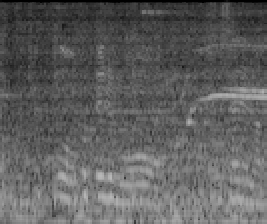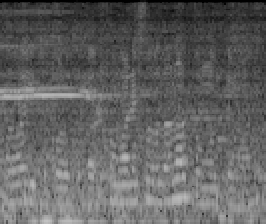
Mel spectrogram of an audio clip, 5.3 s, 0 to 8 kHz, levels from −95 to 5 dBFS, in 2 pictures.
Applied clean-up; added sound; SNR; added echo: none; Animal; 3 dB; reverberation time 0.2 s.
